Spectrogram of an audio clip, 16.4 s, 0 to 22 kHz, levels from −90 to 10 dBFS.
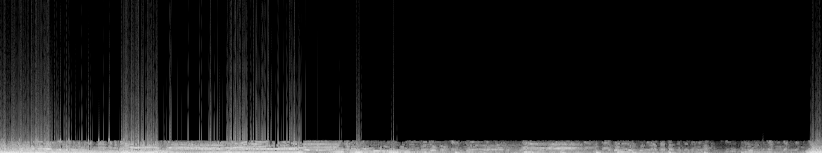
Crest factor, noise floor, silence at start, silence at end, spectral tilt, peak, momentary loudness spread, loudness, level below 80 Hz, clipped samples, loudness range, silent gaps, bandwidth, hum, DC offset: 10 dB; -32 dBFS; 0 s; 0 s; -11 dB/octave; 0 dBFS; 17 LU; -9 LUFS; -22 dBFS; 2%; 13 LU; none; 4.1 kHz; none; under 0.1%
